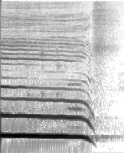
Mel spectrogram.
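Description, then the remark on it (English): A person howls like a wolf in a football team huddle underneath a stadium before running onto the field: one loud, sustained, steady note held for about a second before its pitch sags and trails off, with no other voices. “You ever had anybody howl in church, Pastor?”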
